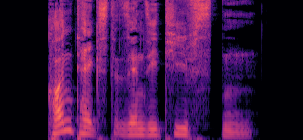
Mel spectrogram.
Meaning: 1. superlative degree of kontextsensitiv 2. inflection of kontextsensitiv: strong genitive masculine/neuter singular superlative degree
- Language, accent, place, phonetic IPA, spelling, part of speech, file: German, Germany, Berlin, [ˈkɔntɛkstzɛnziˌtiːfstn̩], kontextsensitivsten, adjective, De-kontextsensitivsten.ogg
